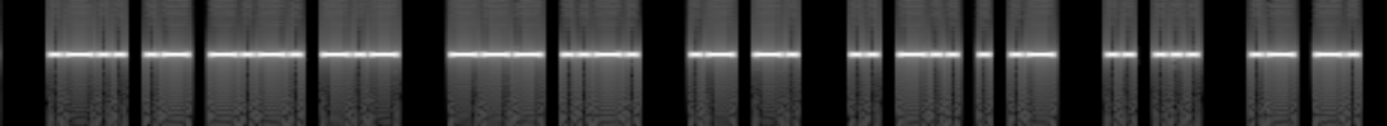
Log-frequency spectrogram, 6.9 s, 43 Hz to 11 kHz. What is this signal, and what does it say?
Morse code, heard as a keyed tone, about 30 wpm, 1000 Hz. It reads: LACK OF AN IDEA IS AN
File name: qotdfiles / 30wpm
